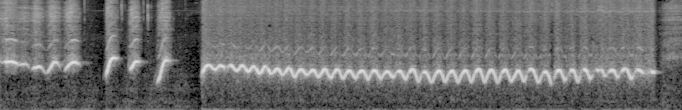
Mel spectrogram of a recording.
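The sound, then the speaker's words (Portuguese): Whistling that imitates a canary's song: a few short, rising chirps, then a long, rapid warbling trill held for several seconds. The whistling is loud, steady and heard alone. “Você canta igual um canário, meu querido.”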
